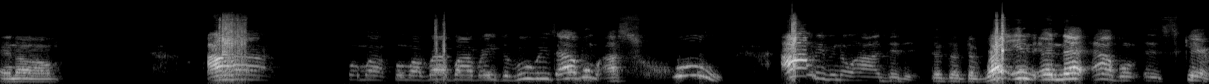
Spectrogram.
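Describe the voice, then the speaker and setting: Raising and projecting his voice, a man with an American accent and a high pitch speaks in a bright, sharp, animated tone at a fairly slow pace, with very wide pitch swings, big swings in loudness and long, frequent pauses. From Brooklyn, New York City. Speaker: rapper. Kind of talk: interview. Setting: live stream interview. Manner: halting, repetitive.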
